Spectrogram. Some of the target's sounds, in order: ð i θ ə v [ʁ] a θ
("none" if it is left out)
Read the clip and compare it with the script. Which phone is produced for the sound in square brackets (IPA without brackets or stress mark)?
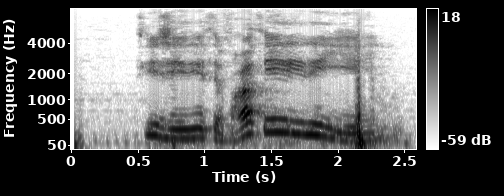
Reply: ʁ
